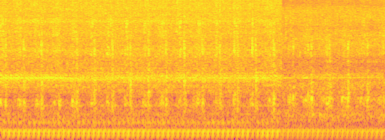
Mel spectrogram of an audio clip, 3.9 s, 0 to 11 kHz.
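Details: Mercedes SL 350 at idle, microphone down by the water pump: steady rapid ticking, about three a second, under a thin constant whine; pump bearing worn and leaking coolant.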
